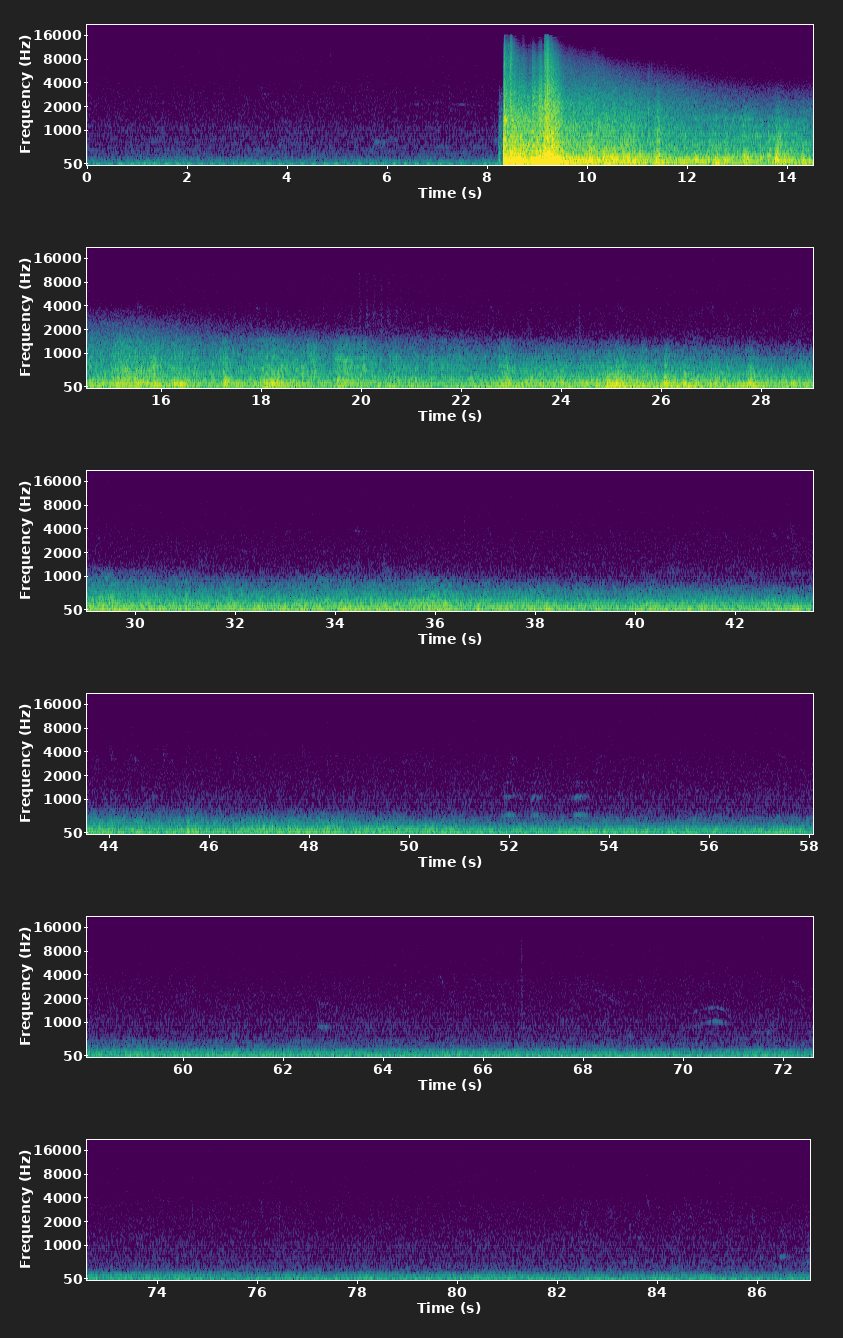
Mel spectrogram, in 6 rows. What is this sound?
Single huge clap of thunder
Single clap of thunder. Zoom H5, internal capsules.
